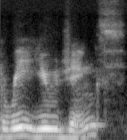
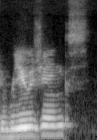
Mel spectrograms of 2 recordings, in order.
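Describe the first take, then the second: First: The syllables are said clearly and separately. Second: The syllables are run together and slurred. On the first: "It's like Ryujinx" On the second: "they kind of slur like they're like Ryujinx"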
